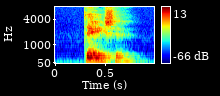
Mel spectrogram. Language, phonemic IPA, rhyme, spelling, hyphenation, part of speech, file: Dutch, /ˈteː.zə/, -eːzə, these, the‧se, noun, Nl-these.ogg
- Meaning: 1. statement, thesis, proposition 2. thesis (lengthy essay)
